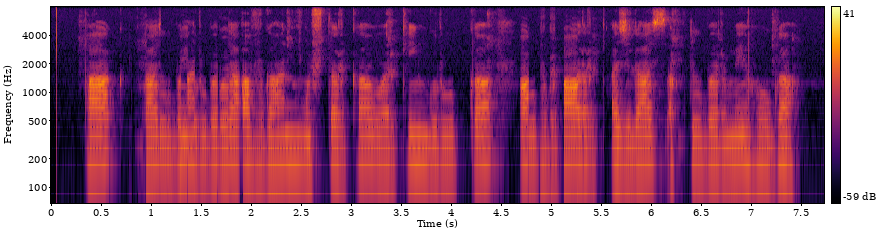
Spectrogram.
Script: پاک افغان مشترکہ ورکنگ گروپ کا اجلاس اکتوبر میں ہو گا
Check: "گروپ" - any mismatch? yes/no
no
